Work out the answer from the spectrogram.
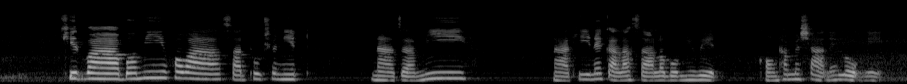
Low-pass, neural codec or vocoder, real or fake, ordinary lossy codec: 10.8 kHz; none; real; none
